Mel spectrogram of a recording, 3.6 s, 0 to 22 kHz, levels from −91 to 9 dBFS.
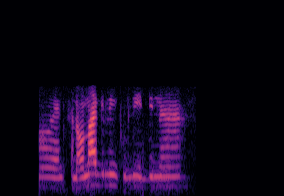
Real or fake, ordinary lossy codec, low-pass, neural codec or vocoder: real; none; 3.6 kHz; none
